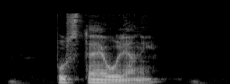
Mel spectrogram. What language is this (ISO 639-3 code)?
slk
